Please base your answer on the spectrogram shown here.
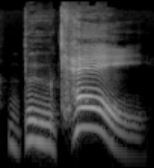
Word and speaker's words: bouquet: you say this word bouquet bouquet the stress is on the second syllable bouquet a bouquet of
